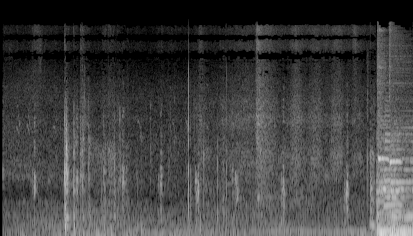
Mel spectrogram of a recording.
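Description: Domestic chickens clucking softly in short scattered calls, with a couple of sharp knocks. Music starts loudly just before the end.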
